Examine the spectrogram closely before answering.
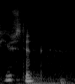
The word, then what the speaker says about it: Huston: director is also also H us and it's pronounced Houston but I thought Houston has a oh who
